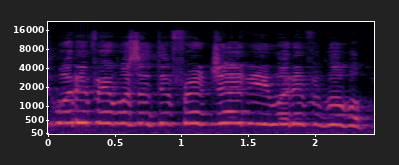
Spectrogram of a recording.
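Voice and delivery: high, loud pleading whine; high-pitched, insistent what-if; retold tearful protest. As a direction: re-enact a child protesting through tears.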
